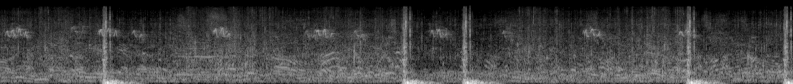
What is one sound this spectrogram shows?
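Soft clicks with a dull thump sound a few times.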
